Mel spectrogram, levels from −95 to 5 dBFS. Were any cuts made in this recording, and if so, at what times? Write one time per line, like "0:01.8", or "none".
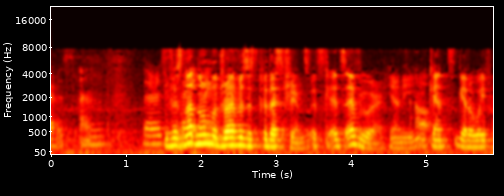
0:03.7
